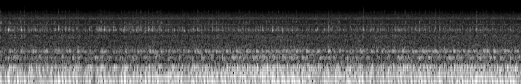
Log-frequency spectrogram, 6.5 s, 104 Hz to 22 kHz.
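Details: 1959 Daimler SP250 barn find, idling after cold start: smooth, even low burble with no misses, knocks or ticking over the exhaust note; healthy engine.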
